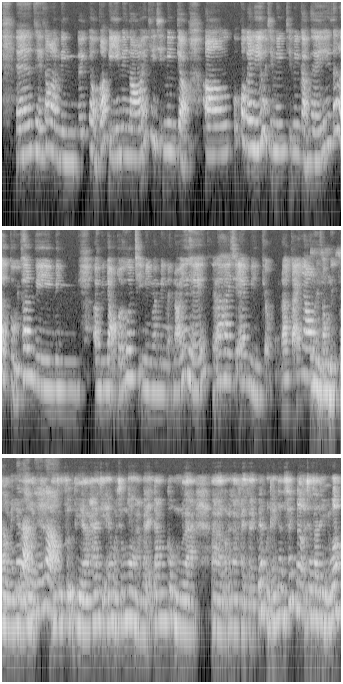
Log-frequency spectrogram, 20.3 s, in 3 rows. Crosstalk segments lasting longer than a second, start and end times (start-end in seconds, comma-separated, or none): 12.9-14.7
